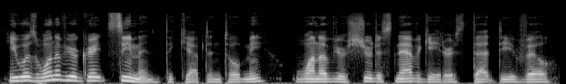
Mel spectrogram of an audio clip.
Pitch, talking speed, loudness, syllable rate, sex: 135 Hz, 190 wpm, -18 LUFS, 5.4 syllables/s, male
